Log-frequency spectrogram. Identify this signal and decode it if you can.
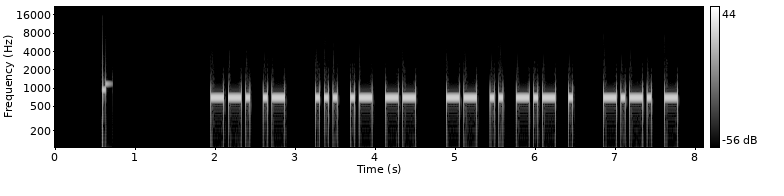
Morse code, heard as a keyed tone, about 22 wpm, 700 Hz. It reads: GA SAM MIKE CT
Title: K1USN SST QSO Practice - 22wpm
